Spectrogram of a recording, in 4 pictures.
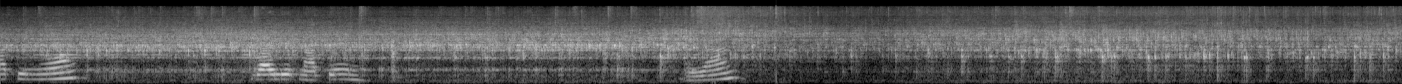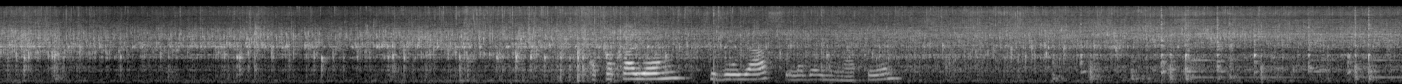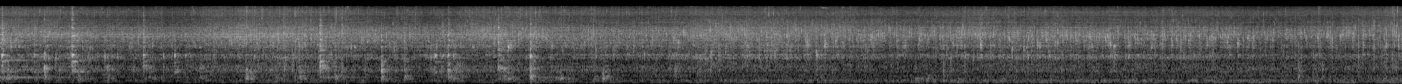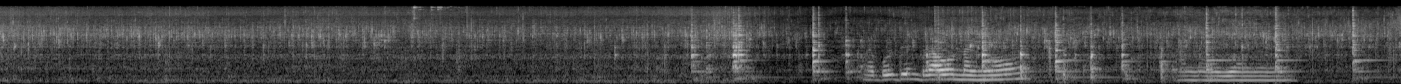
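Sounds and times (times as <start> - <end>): garlic sizzling in oil: 0.0 - 56.0
metal turner scraping a pan: 22.0 - 35.3, 48.9 - 56.0.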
